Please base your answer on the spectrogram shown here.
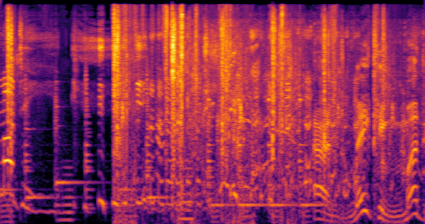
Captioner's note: children laughing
